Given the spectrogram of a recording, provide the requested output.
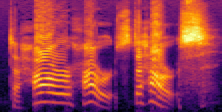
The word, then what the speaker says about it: Taharus: So, I'm gonna talk today about a little monster called Taharus.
